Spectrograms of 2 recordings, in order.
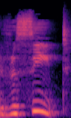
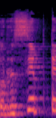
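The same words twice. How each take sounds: First: रिसीट with silent p and a long ee; correct pronunciation. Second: रिसिप्ट said with the p sounded; wrong pronunciation. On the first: Teacher gives students the right form, रिसीट with silent p. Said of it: "रिसीट पढ़ते हैं इसको". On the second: Teacher mocks the common mistake, रिसिप्ट with p. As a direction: demo the wrong way, रिसिप्ट with a clear p. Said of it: "आहा, गलत". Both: Shown as a demonstration.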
